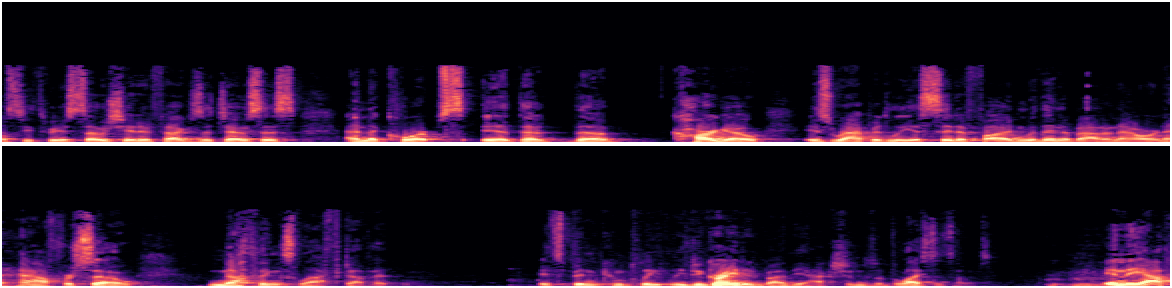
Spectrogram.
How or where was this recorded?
live audience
